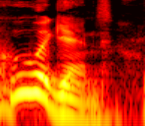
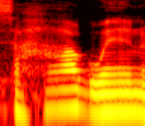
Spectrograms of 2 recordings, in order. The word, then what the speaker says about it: Sahuagin: I hear you're going to finally definitively pronounce Sahuagin correctly. – Sahuagin. – Sahuagin. – Yeah, exactly. I always thought it was Sahagwin or Sagwin. But you pronounce the oo, which I'm very excited to have you guys.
